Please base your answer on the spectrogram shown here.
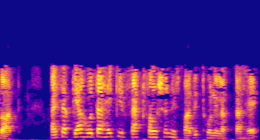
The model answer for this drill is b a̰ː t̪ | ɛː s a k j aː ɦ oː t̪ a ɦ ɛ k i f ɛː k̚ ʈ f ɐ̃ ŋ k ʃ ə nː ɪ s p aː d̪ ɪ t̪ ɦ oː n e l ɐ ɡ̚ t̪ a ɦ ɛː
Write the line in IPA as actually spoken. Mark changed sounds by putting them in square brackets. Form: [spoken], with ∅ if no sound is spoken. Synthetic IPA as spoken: b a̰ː t̪ | ɛː s a k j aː ɦ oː t̪ a ɦ ɛ k i f ɛː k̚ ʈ f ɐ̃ ŋ k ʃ ə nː ɪ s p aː d̪ ɪ t̪ ɦ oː n e l ɐ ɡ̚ t̪ a ɦ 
